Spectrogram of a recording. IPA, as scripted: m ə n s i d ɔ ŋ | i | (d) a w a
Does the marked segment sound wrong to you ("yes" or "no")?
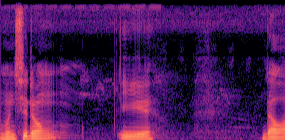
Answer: no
